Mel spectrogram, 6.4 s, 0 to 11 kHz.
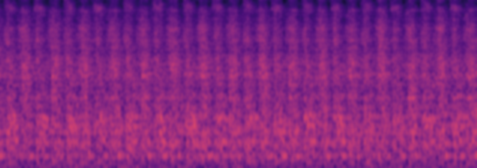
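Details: Triumph Dolomite first start attempt after refitting camshaft cover and setting static ignition timing, battery 12.9 V, starting spray into intake: rhythmic raspy starter churn, steady cranking with no firing; no spark getting through, coil dead.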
